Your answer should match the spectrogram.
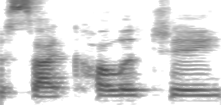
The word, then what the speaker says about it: psychology: and we've got the silent P at the start so psychology pneumonia uh the uh silent a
